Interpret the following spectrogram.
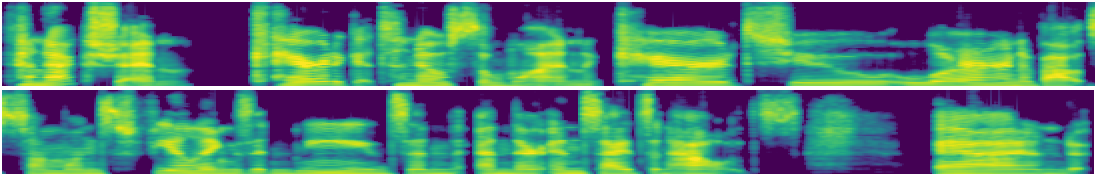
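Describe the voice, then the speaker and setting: A woman's voice: medium pitch, fairly even intonation, slow, smooth, no room sound. Chatty woman hosting a live session. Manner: chatty, with frequent "like" fillers. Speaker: self-love workshop host. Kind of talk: casual livestream talk after a guided meditation. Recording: dry, slightly dull lo-fi livestream audio.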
